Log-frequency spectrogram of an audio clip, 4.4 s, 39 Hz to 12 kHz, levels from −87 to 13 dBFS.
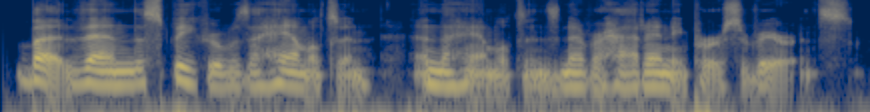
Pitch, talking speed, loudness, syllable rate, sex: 160 Hz, 195 wpm, -22 LUFS, 6.4 syllables/s, female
